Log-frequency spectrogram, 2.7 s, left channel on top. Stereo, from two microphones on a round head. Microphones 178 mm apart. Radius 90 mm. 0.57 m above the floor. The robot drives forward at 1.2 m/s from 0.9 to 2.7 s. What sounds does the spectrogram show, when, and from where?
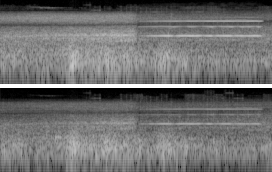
0.0 s a vehicle: 70° left (ahead or behind); by 2.7 s 20° left (ahead or behind)
1.4 s a violin: 80° left; by 2.6 s 70° left (ahead or behind)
